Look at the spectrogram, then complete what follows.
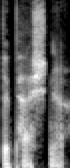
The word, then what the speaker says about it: Vipassana: So for people who don't know what Vipassana is, I think it's actually pronounced Vipassana.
